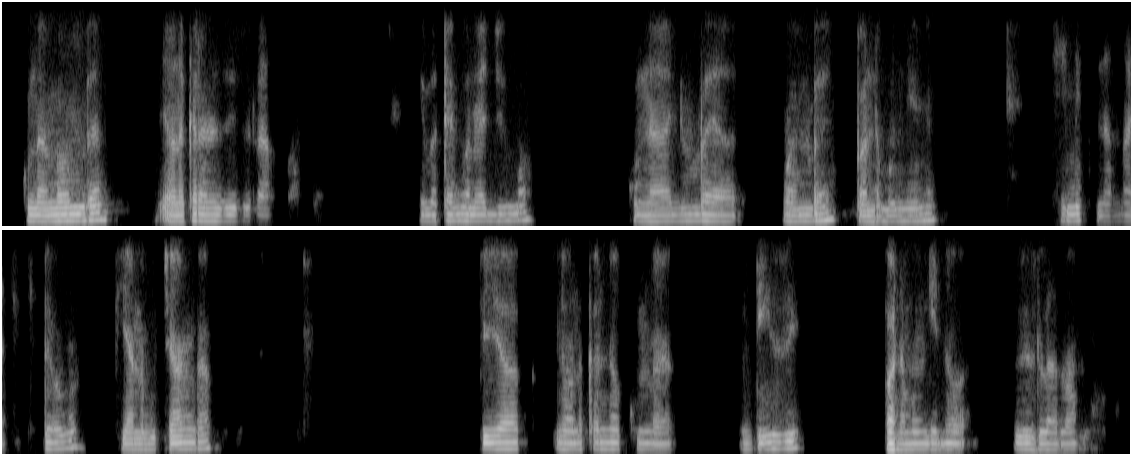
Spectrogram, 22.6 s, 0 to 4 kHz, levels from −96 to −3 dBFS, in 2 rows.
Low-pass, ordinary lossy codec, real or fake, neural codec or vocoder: 3.6 kHz; Opus, 16 kbps; fake; codec, 16 kHz, 2 kbps, X-Codec, WavLM features, trained on Multilingual LibriSpeech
